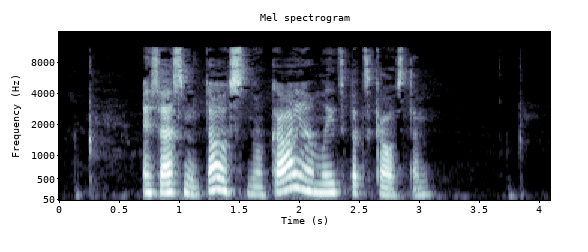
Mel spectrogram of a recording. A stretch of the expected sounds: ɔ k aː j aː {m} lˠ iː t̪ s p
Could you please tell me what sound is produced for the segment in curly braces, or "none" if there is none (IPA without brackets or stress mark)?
m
